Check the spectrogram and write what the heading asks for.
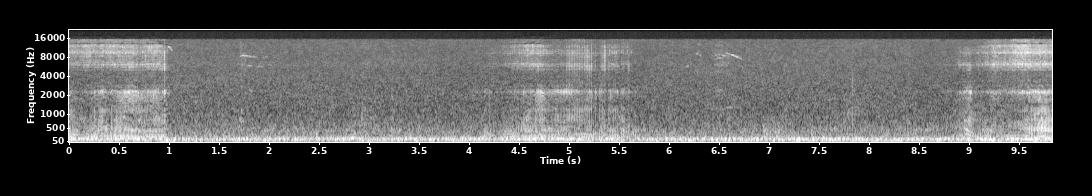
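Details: Sleeping cat snoring about as loudly as a grown man: loud, rattling snores recurring every few seconds over a steady low room hum; snoring.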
